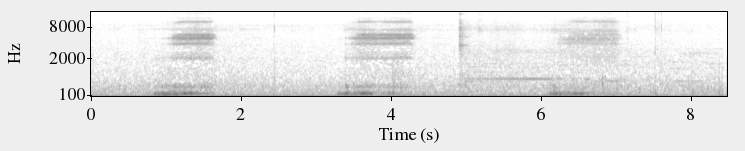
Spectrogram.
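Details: A puppy snoring: three low, rumbling snores roughly every two and a half seconds, each a short breathy burst with a hissy upper edge, separated by quiet pauses.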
